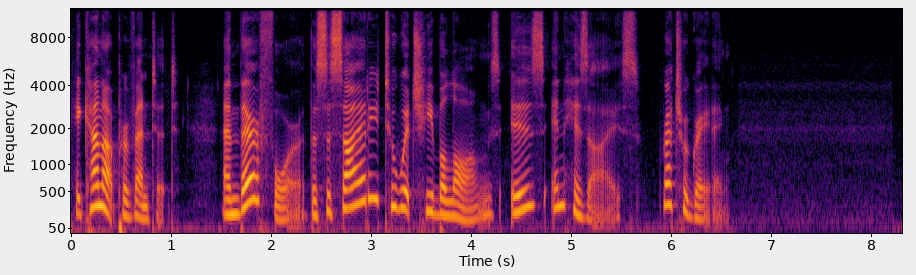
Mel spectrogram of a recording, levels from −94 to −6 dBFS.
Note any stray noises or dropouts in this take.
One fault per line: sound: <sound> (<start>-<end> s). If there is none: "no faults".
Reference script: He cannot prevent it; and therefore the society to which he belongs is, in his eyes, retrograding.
no faults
